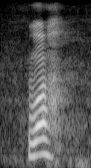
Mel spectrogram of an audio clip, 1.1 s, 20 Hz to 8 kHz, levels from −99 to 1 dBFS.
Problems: constant background noise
